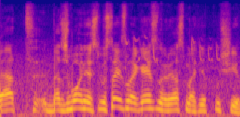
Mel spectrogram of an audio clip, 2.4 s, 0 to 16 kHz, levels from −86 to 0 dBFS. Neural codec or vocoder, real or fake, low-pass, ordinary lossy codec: none; real; 14.4 kHz; AAC, 96 kbps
